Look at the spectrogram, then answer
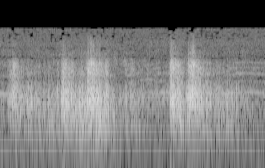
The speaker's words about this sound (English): And here come their cannon. They seem to have plenty of ammunition to waste.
